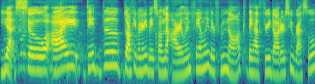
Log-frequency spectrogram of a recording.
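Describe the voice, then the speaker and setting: A woman's fairly high voice with an American accent, moderate pace, ordinary pitch variation and hardly any pauses. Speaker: graduate student, halftime guest. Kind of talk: sports interview.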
